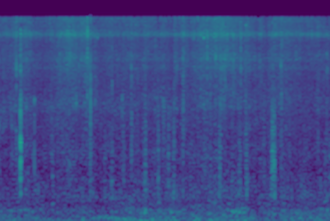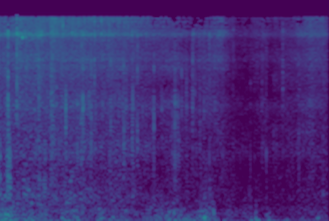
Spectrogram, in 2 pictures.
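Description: Skis swish and crunch through soft snow.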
